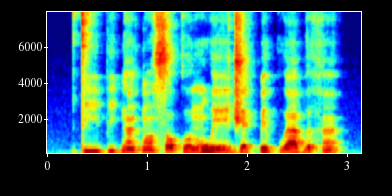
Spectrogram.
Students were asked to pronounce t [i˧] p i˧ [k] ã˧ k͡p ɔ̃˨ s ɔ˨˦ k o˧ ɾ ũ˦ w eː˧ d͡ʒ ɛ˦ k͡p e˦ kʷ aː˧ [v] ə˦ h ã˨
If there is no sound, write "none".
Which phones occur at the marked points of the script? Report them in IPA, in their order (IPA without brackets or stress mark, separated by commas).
iː˧, ɡ, b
